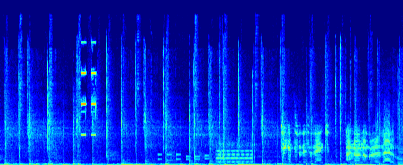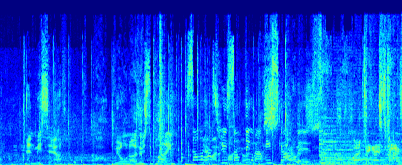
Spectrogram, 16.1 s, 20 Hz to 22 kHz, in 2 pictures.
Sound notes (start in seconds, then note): 1.6 phone rings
